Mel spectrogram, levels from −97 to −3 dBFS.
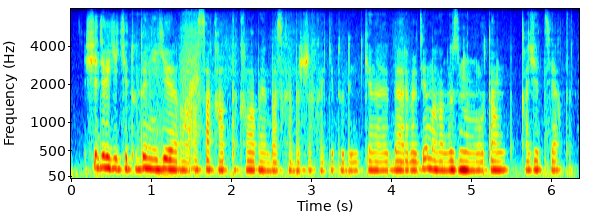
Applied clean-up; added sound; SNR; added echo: none; none; none; none.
